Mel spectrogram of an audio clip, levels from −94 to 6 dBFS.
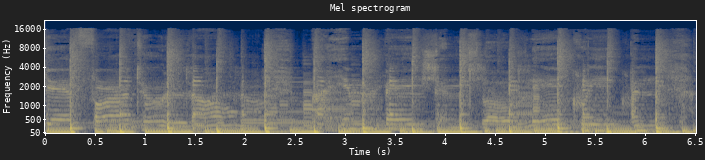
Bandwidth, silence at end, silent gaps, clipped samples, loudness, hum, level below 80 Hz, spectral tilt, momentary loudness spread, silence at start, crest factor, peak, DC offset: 17 kHz; 0 s; none; under 0.1%; -22 LUFS; none; -24 dBFS; -5 dB/octave; 3 LU; 0 s; 14 dB; -6 dBFS; under 0.1%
